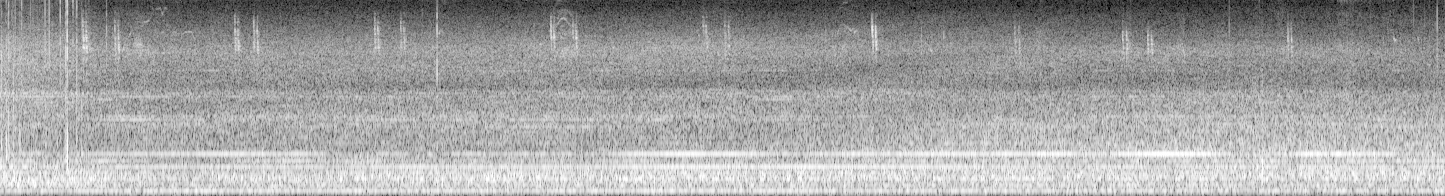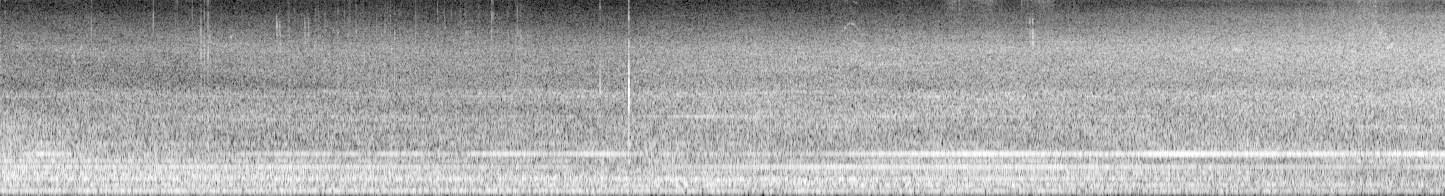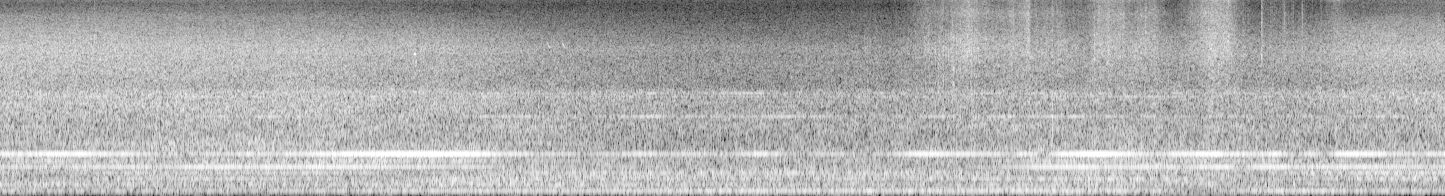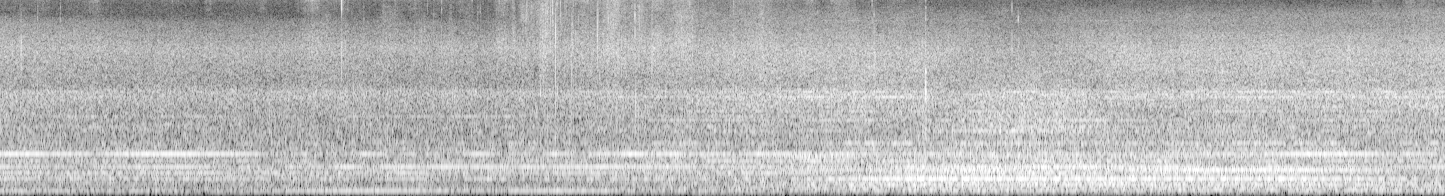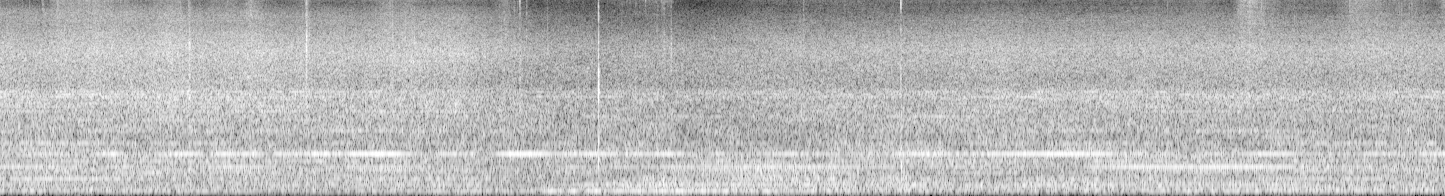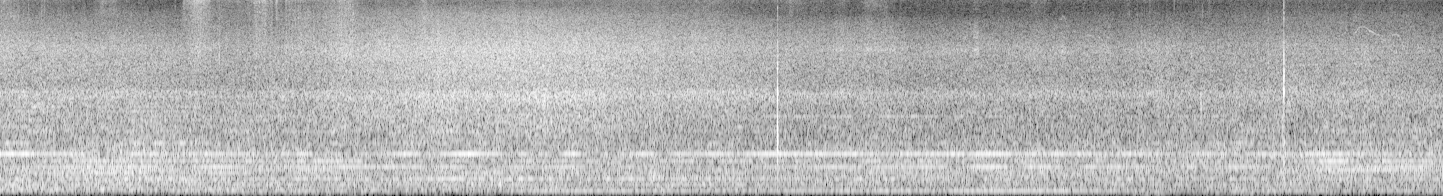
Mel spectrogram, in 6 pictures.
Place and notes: Sizewell Nuclear Power Station, Suffolk, UK - Sizewell Drones
Drones from Nuclear Power Station.
Telinga Parabolic stereo microphone. Dat recorder.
